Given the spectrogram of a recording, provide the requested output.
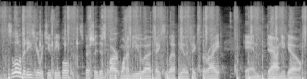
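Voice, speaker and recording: A man talks at a very fast pace with a fairly low pitch and ordinary pitch variation. Noticeable background noise is present. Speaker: video game let's player. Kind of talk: gameplay commentary. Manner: casual, joking; hesitant with fillers.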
